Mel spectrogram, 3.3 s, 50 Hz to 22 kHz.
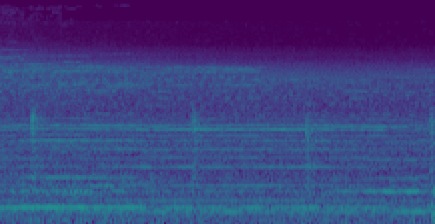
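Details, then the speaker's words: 1977 Daimler Double Six V12 coupe, sitting since 1982, with the fuel pump run while the battery is disconnected: steady electric hum with faint ticks about three per second. Fuel is returning, no leaks, and the pump runs normally. "I think it is. Yeah, I can hear it returning. Perfect."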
